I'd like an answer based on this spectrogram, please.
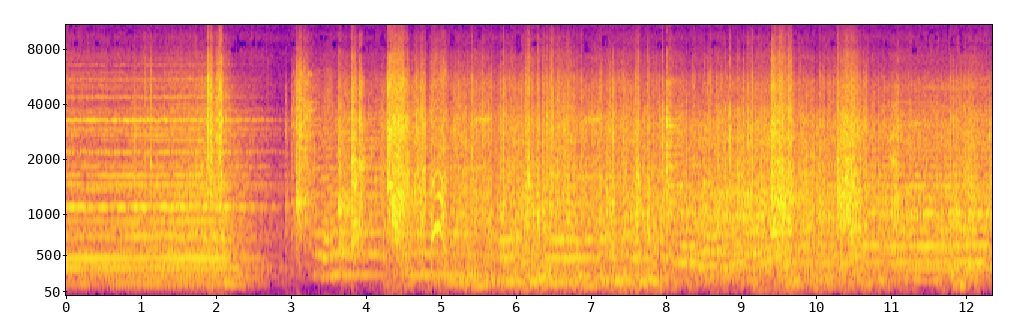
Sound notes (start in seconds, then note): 1.9 clicks; 5.0 logs rumbling; 9.4 dramatic music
